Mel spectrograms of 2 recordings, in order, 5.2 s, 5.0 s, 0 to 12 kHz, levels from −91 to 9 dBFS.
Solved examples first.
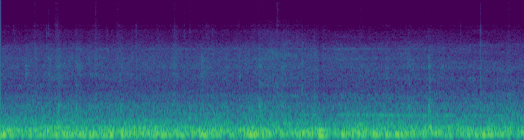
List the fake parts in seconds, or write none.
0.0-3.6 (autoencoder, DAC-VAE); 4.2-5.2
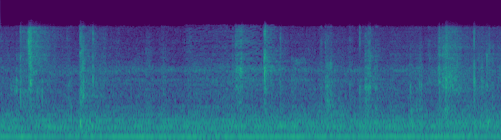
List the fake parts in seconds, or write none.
0.0-0.7 (codec, DAC); 1.9-2.5; 3.9-5.0

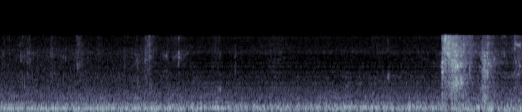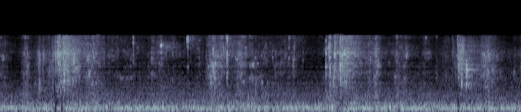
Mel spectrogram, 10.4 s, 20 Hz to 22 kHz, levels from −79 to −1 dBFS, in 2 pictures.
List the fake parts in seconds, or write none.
1.5-5.6 (vocoder, HiFi-GAN); 6.0-9.6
